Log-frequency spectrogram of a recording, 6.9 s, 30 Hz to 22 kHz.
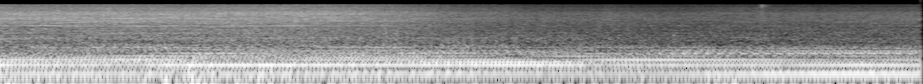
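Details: Subaru SVX after replacing front (driver's side) knock sensor and all 23-year-old vacuum lines, idling, no check engine light: smooth steady low idle with even beat, no knocking or misses; normal idle.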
